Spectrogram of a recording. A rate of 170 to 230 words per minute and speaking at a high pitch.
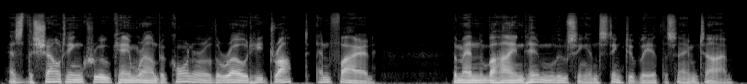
No: average, 200 wpm; very low, 95 Hz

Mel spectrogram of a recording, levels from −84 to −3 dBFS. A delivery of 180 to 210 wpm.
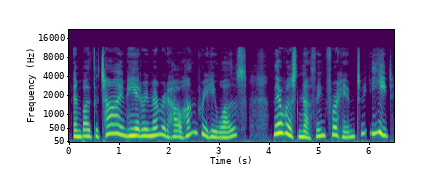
No: average, 165 wpm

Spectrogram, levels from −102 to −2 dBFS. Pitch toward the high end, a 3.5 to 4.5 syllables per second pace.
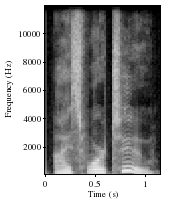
Yes: high, 205 Hz; 4.4 syllables/s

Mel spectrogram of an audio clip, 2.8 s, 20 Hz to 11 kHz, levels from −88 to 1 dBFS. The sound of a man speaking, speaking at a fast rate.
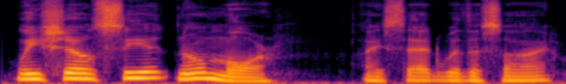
Yes: male; fast, 235 wpm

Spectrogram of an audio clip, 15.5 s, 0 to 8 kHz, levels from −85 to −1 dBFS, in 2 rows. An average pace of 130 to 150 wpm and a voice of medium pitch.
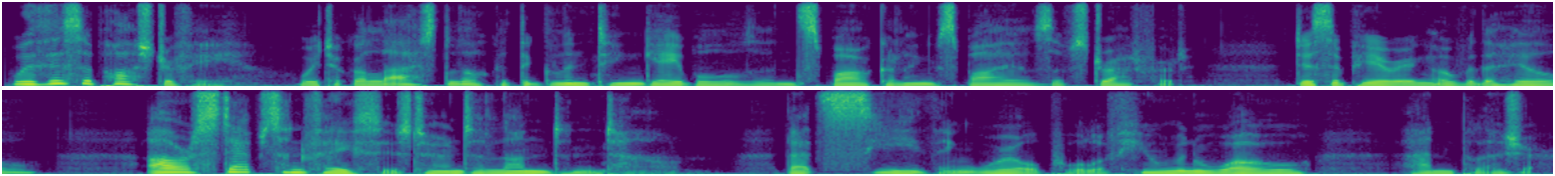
Yes: average, 145 wpm; medium, 155 Hz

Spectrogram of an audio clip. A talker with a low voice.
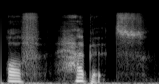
Yes: low, 130 Hz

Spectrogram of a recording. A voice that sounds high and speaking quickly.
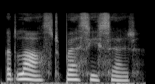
No: high, 215 Hz; average, 155 wpm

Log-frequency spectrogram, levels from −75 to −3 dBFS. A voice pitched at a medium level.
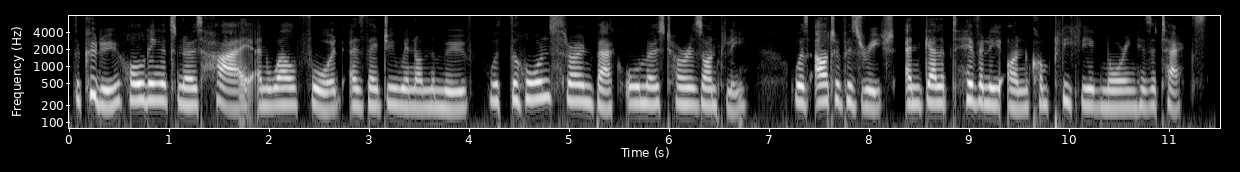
No: high, 205 Hz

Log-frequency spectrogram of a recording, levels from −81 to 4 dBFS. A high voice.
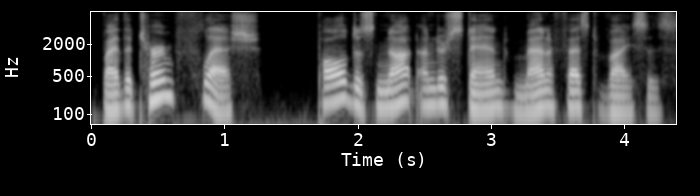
No: low, 135 Hz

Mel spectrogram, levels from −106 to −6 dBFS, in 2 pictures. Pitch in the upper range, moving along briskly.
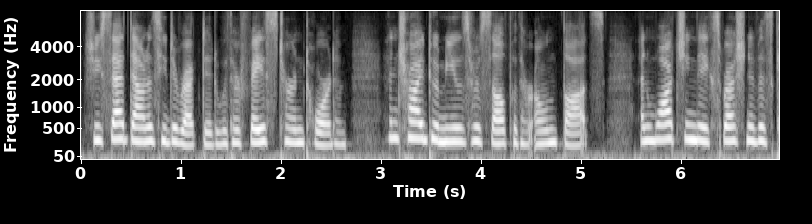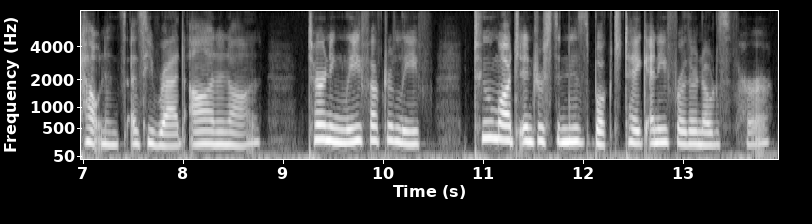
Yes: high, 240 Hz; fast, 220 wpm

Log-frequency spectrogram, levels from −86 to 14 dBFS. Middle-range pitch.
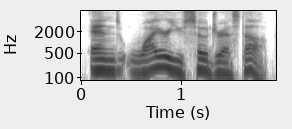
Yes: medium, 150 Hz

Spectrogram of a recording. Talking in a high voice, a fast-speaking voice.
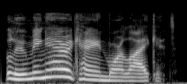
No: high, 235 Hz; average, 160 wpm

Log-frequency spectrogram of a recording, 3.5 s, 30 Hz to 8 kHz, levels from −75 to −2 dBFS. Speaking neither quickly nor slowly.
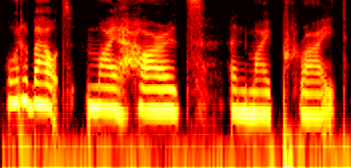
No: slow, 120 wpm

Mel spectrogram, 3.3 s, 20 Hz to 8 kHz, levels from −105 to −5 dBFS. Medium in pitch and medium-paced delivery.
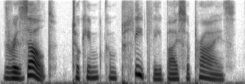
No: medium, 160 Hz; slow, 130 wpm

